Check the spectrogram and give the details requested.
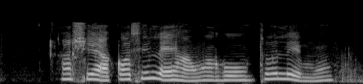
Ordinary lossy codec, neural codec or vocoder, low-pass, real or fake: Opus, 32 kbps; vocoder, 22.05 kHz, 80 mel bands, HiFi-GAN; 7.2 kHz; fake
